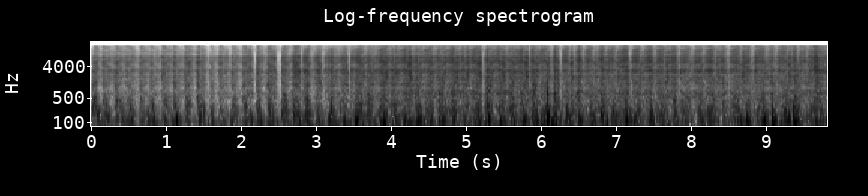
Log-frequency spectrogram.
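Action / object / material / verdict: scrape / wooden colored pencil on a paper sheet / paper / none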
